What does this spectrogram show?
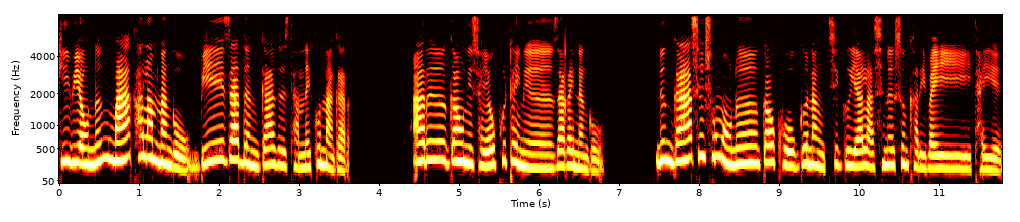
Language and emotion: Bodo, disgusted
